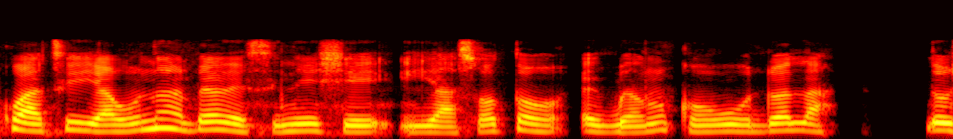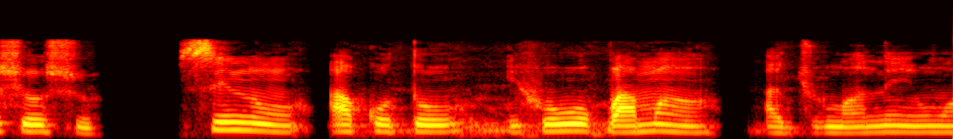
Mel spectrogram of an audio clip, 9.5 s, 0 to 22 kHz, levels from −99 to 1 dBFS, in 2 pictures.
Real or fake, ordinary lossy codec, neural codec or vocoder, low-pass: fake; none; codec, 16 kHz, 16 kbps, FunCodec, trained on Chinese and English, 50 frames a second; none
